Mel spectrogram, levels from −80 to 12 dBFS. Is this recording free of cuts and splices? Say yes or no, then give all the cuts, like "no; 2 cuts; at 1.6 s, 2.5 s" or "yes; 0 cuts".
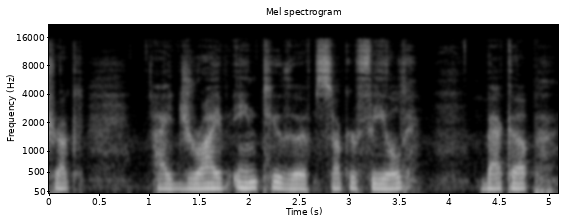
no; 1 cut; at 2.7 s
